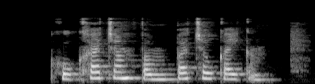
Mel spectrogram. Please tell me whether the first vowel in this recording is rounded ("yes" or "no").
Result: yes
